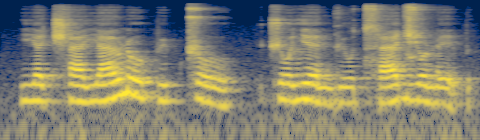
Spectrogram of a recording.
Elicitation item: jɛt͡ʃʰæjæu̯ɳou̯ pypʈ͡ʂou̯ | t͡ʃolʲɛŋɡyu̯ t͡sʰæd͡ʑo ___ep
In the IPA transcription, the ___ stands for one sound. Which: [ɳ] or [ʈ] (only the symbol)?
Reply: ɳ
